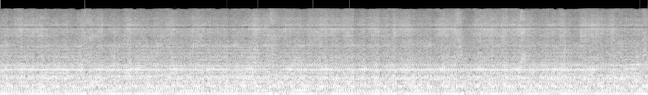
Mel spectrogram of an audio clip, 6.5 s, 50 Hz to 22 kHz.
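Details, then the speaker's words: Common rail diesel injector on calibration test bench after turbo failure raised combustion temperatures, over 500 shots: steady rapid injector ticking over bench pump hum; injector delivering correctly. "turn your sound off while this is running it'll take a while cuz we're doing over 500 shots"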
